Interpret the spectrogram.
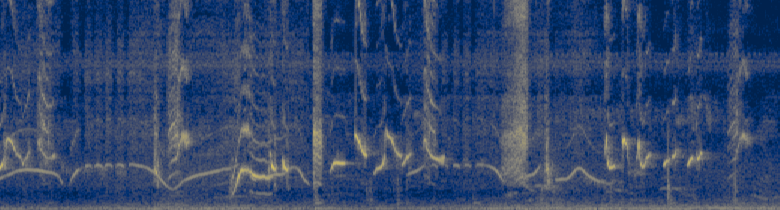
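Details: Oriental magpie-robin song used as bait to make birds sing: a long run of varied whistles, some looping up and down, some held steady, broken by sharp clicks and a loud rasping burst.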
